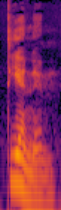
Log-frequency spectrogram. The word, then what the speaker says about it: tienen: Tienen, think of Tiananmen Square. Nen is men, but just pronounced with an N in front of it, so tienen.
